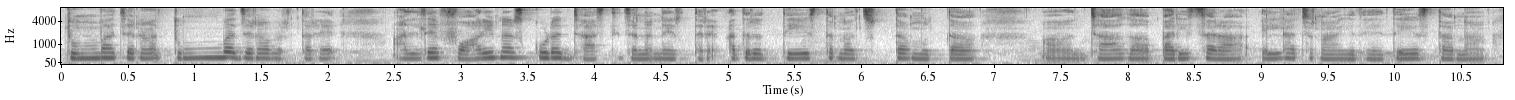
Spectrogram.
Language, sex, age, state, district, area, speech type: Kannada, female, 30-45, Karnataka, Bangalore Urban, urban, spontaneous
